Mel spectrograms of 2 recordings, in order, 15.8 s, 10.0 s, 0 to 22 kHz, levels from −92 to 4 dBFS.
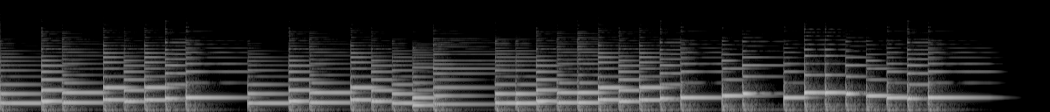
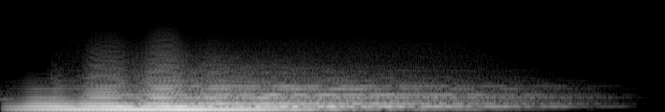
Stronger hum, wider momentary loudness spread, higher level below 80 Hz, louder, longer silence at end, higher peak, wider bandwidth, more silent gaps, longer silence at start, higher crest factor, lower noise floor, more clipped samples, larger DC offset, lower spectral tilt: neither; second, 8 LU vs 23 LU; second, -60 dBFS vs -38 dBFS; second, -28 LUFS vs -17 LUFS; second, 0.8 s vs 2.55 s; second, -14 dBFS vs -4 dBFS; first, 7.4 kHz vs 1.8 kHz; neither; about the same, 0 s vs 0.1 s; about the same, 14 dB vs 14 dB; second, -55 dBFS vs -79 dBFS; neither; neither; second, -7.5 dB/octave vs -14 dB/octave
